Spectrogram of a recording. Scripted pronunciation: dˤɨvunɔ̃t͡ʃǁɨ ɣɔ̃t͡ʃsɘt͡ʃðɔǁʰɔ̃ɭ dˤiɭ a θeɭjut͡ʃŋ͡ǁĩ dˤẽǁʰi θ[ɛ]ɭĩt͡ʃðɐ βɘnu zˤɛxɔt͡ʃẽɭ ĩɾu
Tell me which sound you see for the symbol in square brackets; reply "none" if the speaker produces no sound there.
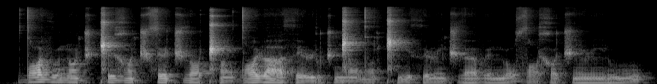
ɨ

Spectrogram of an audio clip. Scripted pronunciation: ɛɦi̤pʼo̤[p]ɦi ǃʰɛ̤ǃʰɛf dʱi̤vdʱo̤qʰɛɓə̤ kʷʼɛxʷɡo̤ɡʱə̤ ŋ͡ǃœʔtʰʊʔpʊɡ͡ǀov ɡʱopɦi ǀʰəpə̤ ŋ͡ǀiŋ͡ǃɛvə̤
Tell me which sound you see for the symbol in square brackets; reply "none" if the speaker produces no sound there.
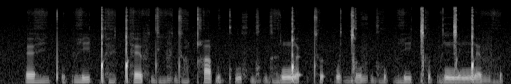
p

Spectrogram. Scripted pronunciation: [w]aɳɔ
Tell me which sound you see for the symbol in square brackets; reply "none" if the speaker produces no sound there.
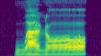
w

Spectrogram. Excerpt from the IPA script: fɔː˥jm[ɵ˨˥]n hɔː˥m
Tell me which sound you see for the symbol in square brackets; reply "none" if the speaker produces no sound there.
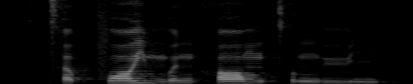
ɵ˨˧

